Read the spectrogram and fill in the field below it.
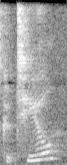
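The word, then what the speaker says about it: coutil: that rent threaded recommends the other option is coteal which is spelled c-o-u-t-i-l it is an extremely uh taut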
